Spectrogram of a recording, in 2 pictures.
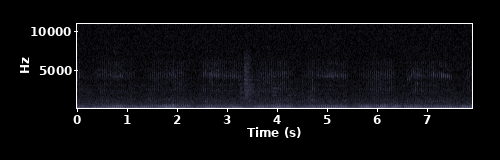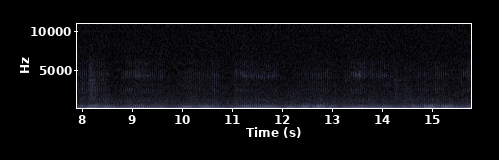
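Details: Manis, a pet cat, purrs continuously into an ASMR microphone. The deep pulsing rumble swells and fades with each breath in a regular rhythm, with faint soft rustles above it.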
